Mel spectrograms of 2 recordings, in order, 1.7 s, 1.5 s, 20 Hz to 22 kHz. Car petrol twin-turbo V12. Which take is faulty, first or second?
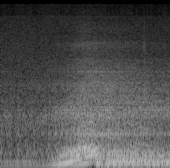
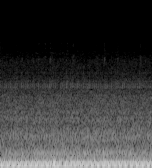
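second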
